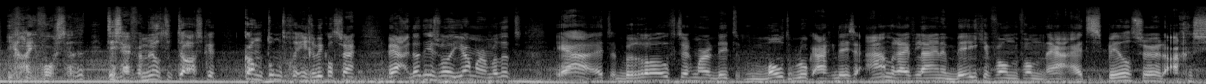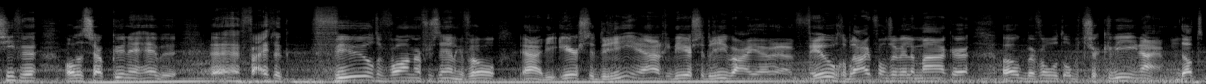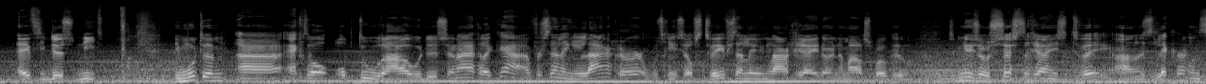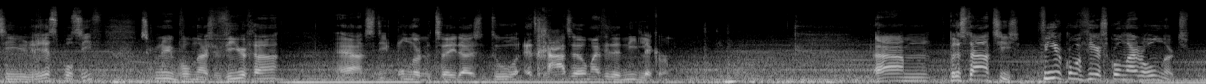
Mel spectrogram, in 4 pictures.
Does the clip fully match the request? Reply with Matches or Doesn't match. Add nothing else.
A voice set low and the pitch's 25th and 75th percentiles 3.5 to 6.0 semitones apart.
Matches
